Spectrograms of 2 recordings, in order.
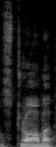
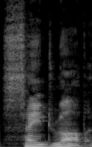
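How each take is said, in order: First: The name begins with a blended 'str' sound. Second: The name begins with the separate word 'Saint'. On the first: The speaker calls it wrong. "it's not Strava" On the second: The speaker calls it right. "it is Saint Rava"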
